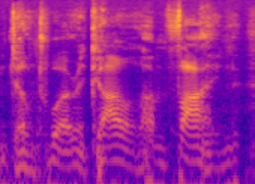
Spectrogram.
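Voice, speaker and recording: A man's voice: low-pitched, steady tone, slow pace, fairly bright tone, slight background noise, pitched below the performer's own voice. Man playing a sullen, brainy cartoon schoolboy. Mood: glum. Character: put-upon, resentful, brainy cartoon schoolboy.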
